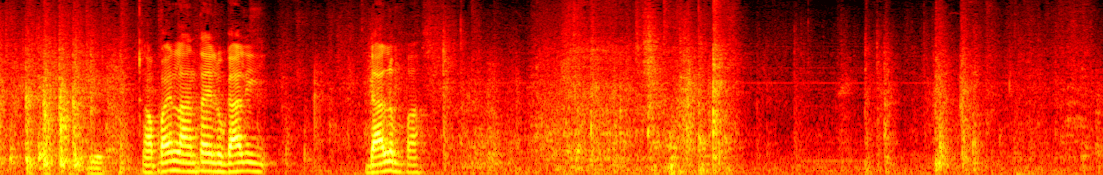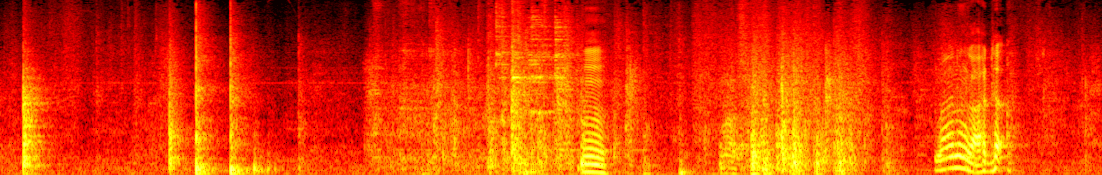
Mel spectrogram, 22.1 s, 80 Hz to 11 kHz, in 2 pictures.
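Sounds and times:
furniture scuffling and bumping: 0.0 - 1.4, 14.8 - 20.3
sharp knocks on furniture: 12.7 - 13.9.

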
